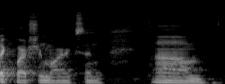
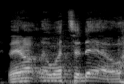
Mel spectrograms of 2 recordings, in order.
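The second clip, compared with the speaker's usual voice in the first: put-on English accent; 7 semitones higher than usual. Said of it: "terrible English accent, sorry".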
